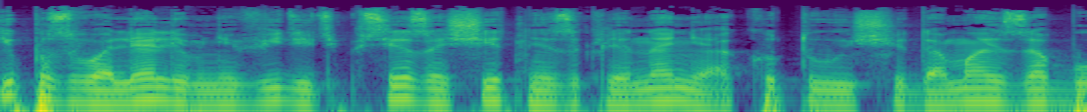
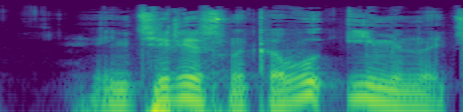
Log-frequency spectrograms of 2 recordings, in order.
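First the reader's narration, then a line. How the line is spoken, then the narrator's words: Quiet. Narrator (Russian): тихо сказал я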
